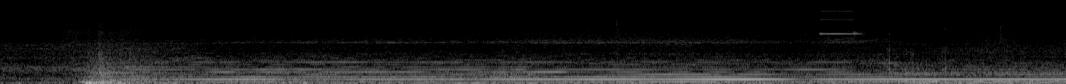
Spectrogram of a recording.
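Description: Montgomery KONE hydraulic elevator setting off with a thump about a second in, then its hydraulic pump motor humming steadily with several held tones while the car travels.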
